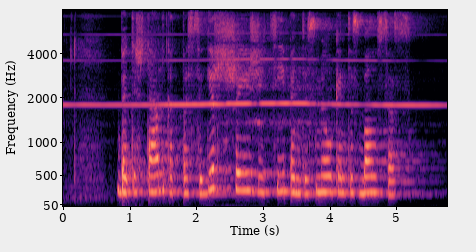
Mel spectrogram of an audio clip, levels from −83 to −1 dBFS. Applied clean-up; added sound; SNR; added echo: none; Wind instrument, woodwind instrument; 10 dB; reverberation time 1.1 s.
